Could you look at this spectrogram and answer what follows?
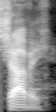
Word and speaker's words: Xavi: My point is, I think there was the conversations have already started, especially because I still think it's Xavi, which I'm now pronouncing right.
